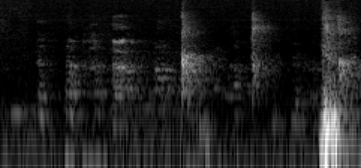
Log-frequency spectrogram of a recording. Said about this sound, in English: One guy applauding.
